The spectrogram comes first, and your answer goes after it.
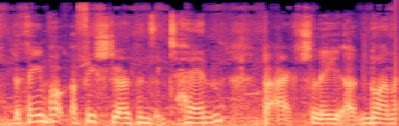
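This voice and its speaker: A man speaks at a very fast pace with an Essex accent and an animated tone. Music plays in the background. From Essex, England. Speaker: travel and theme park vlogger. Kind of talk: vlog narration.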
